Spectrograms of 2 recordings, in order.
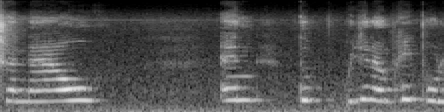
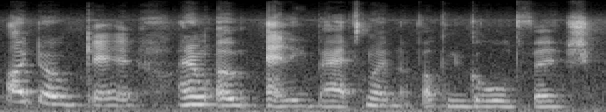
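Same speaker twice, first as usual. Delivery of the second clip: ordinary talk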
